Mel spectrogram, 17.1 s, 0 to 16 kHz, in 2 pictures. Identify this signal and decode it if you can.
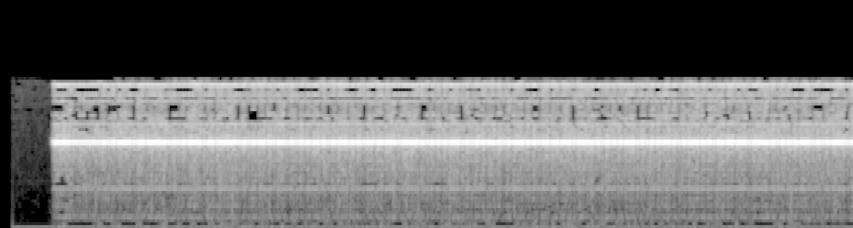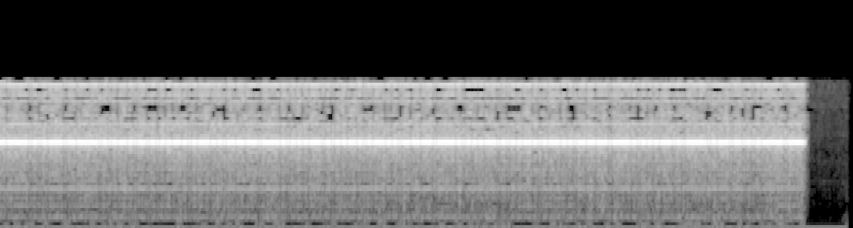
PSK31, about 31.25 baud.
